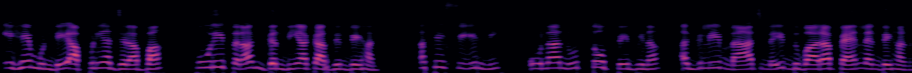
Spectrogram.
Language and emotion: Punjabi, disgusted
